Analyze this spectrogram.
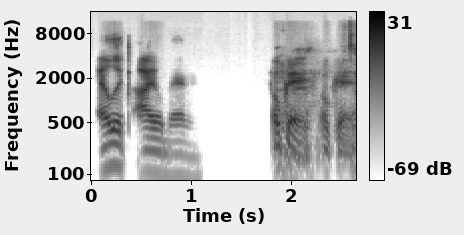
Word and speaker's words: Elic Ayomanor: make sure we're saying it right sure it's alex isle manning okay okay so it's alex okay yeah we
